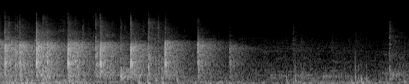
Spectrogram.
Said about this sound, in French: Applaudissez, applaudissez pour vous-même pour nous tous.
